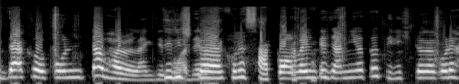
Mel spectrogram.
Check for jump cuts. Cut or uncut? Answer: uncut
